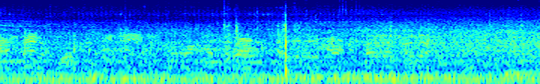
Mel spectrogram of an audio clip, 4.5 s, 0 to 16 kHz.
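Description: GEU-20 diesel-electric locomotive approaching from a distance: a low steady rumble. Many short high chirps sound over it, with one sharp click about two and a half seconds in.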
